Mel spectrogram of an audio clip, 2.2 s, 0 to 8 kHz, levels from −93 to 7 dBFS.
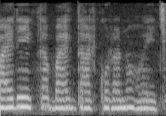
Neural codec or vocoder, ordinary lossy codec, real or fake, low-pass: vocoder, 24 kHz, 100 mel bands, Vocos; AAC, 32 kbps; fake; 7.2 kHz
